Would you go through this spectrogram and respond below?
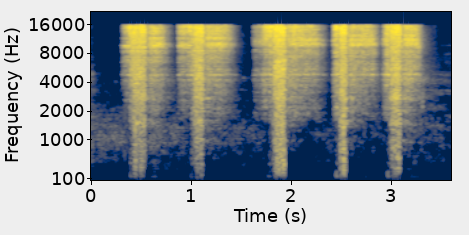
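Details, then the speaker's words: VW T4 Transporter 01P automatic transmission, K2 clutch air pressure test with port sealed by fingers: five short air hiss bursts with a dull apply clunk; K2 clutch applies fine, some air escaping past the hand seal. "so the k2 appears to be okay"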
